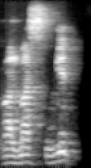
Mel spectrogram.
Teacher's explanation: sebagian Arab itu kalau ngucapin jim itu jadi g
